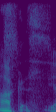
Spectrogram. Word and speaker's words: Jacas: J a c a s is uh, pronounced Akas. Akas.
